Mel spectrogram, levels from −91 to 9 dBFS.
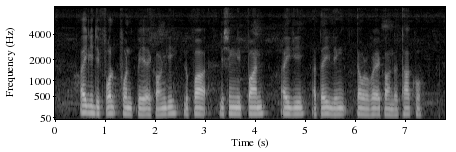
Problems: none marked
